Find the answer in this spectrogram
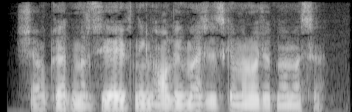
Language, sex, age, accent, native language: Uzbek, male, 25-34, Jizzax, Uzbek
